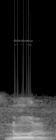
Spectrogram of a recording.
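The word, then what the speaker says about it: ن: এটার উচ্চারণটা কেমন হবে, লামের মতো, জিহ্বার আগা উপরের তালুর সাথে লাগবে, এই যে লামের মতো, এই যে লামের মতো উচ্চারণ হবে, জিহ্বার আগা উপরের তালুর সাথে লাগবে, লেগে উচ্চারিত হবে নুন, নুন, নুন, নুন, এরকম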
